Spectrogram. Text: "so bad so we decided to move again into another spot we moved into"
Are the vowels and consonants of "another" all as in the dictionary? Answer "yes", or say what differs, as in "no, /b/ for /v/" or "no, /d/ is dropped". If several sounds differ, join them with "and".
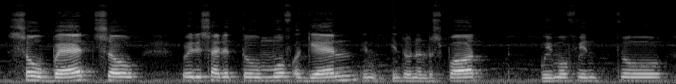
no, /ð/ is dropped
